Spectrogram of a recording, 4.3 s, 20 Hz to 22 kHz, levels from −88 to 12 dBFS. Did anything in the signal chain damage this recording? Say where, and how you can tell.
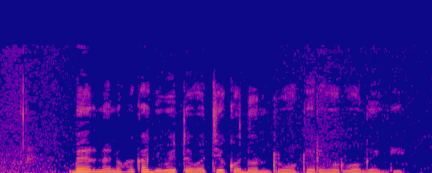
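Yes. The damage comes from overdone noise removal, a call-processing stage, and it runs through the whole speech clip. Between phrases the background drops to near silence, sprinkled with twinkling specks. The suppressor was set too aggressively. Any frequency band close to its noise estimate was pulled far down or shut off. The quieter parts of the speech fell below that line and were removed with the noise.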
